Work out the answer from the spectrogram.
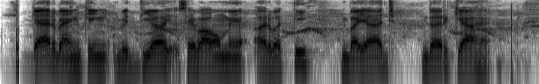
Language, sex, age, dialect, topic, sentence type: Hindi, male, 18-24, Marwari Dhudhari, banking, question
